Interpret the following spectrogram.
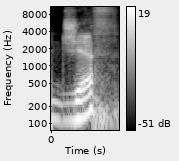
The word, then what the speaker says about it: GIF: hear spoken ever um i don't even care that it's actually jif it's still gif i i know it's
